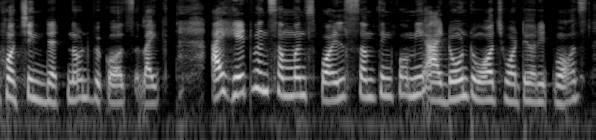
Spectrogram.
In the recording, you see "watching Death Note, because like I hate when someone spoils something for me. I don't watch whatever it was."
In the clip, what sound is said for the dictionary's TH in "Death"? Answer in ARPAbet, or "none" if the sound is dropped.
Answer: T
